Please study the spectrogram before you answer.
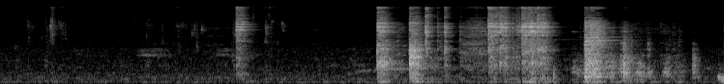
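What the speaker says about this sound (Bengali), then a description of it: "এবার এটা ঢাকা দিয়ে এবার একটু জল দিয়ে দিই" A lid set on a cooking pot of cauliflower korma and a little water added, metallic clanks and splashy bursts coming close and loud after a quiet stretch.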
